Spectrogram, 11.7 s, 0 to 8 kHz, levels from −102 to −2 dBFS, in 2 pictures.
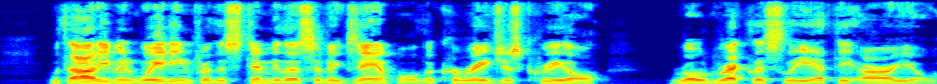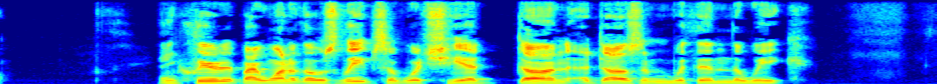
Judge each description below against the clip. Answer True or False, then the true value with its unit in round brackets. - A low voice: True (130 Hz)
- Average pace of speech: True (175 wpm)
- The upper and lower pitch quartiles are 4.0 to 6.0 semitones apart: False (2.4 semitones)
